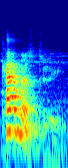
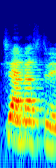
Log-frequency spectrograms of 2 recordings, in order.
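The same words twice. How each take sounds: First: केमिस्ट्री with aspirated k, के raised; k start, stressed. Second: केमिस्ट्री said with ch, as चेमिस्ट्री; mistaken "ch" start. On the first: Teacher answering what to read, stressed k. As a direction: say k not ch, lifting के. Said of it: "क्या पढ़ना चाहिए?". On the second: Teacher quoting a common mistake, ch sound. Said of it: "केमिस्ट्री भी बोल देता है". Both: Shown as a demonstration.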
